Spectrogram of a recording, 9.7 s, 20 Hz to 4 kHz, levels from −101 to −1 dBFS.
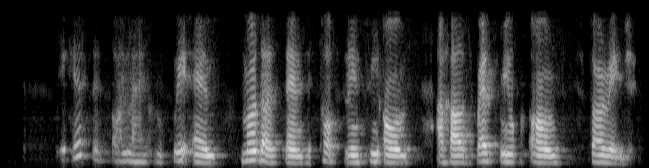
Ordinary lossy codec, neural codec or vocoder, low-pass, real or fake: none; codec, 16 kHz, 2 kbps, FunCodec, trained on LibriTTS, 25 frames a second; 3.6 kHz; fake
